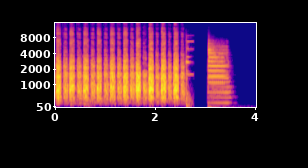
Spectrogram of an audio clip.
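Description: Fast dog-style panting, about seven breaths a second, that cuts off abruptly a little before three seconds in; then a short held tone of about half a second.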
